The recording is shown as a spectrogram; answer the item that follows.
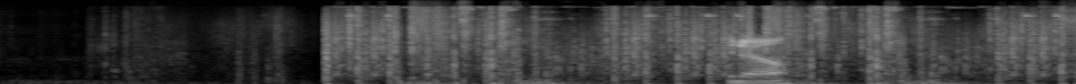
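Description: Rapid bursts of gunfire from a weapon in a tactical shooter game crack out in dense volleys after a quieter opening. Someone talks over the shots.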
